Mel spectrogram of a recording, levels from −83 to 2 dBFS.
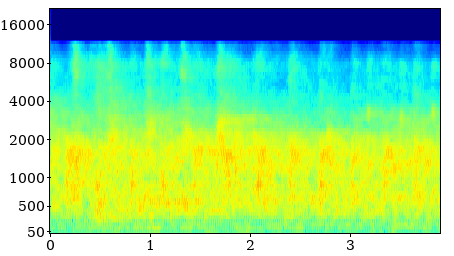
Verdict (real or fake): fake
